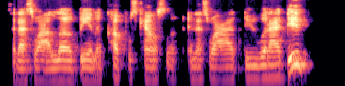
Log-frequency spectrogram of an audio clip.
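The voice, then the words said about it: Baltimore accent. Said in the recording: “I'm hearing that Baltimore accent come through”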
